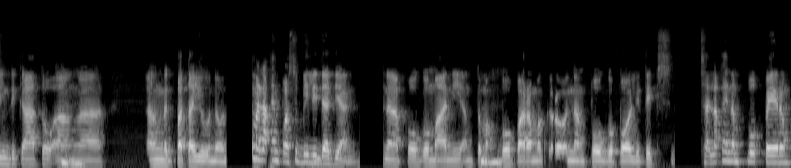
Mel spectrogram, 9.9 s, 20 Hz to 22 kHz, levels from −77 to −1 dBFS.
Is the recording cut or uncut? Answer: uncut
